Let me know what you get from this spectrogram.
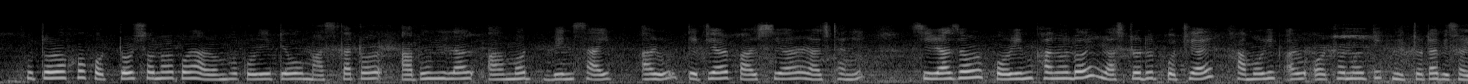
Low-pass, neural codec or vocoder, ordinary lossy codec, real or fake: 7.2 kHz; autoencoder, 48 kHz, 32 numbers a frame, DAC-VAE, trained on Japanese speech; AAC, 32 kbps; fake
